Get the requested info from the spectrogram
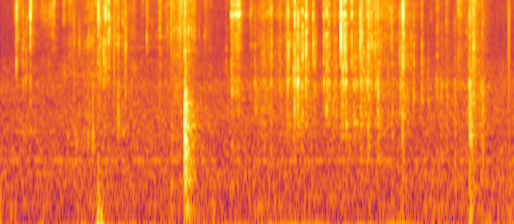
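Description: Thin clear plastic bags around small toy figures crinkling as fingers handle them: a steady run of small crackles and clicks, with a few sharper ones.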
